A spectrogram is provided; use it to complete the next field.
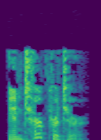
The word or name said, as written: interpreter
